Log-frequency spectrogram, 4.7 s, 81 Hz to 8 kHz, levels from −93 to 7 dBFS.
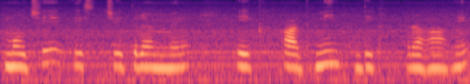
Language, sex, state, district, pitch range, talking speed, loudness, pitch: Hindi, female, Madhya Pradesh, Dhar, 205-225 Hz, 115 wpm, -18 LUFS, 215 Hz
